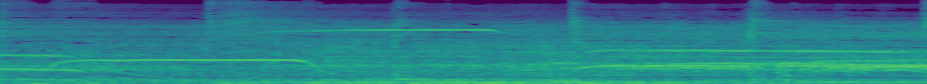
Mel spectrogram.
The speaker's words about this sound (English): The last thing I want to hear is how this fired up It may be loud. Let me. Everybody cheering.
